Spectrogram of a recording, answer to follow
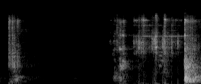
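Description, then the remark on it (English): Ice cubes are put into a drinking glass: one quick hard rattle, a brief pause, then a longer jumble of bright, overlapping clinks and clatters. No one speaks. “I like to put ice over and in my glasses right away.”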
